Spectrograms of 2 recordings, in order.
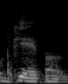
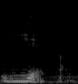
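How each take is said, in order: First: The word begins with a hard g sound. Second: The word begins with a y sound. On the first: "whatever way you want to say it" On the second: "a lot of people don't say the G. It's Yebo"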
